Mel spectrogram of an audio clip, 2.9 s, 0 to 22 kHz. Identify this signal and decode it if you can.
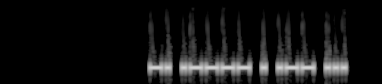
Morse code, heard as a keyed tone, about 40 wpm, 700 Hz. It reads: N1EWS
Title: USA Call Signs - 5 Characters - 2x Character Spacing - 40wpm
